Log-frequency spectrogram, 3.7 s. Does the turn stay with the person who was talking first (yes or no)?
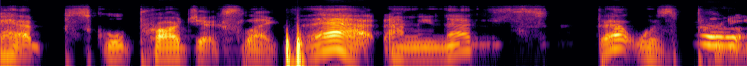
no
